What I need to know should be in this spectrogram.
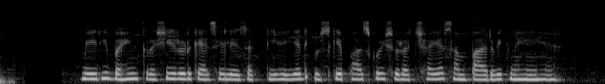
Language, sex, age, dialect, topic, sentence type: Hindi, female, 18-24, Awadhi Bundeli, agriculture, statement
